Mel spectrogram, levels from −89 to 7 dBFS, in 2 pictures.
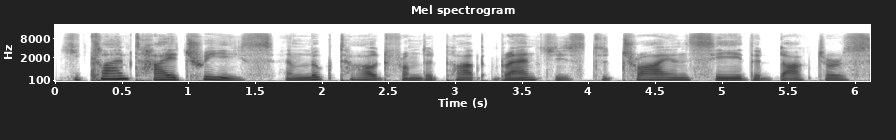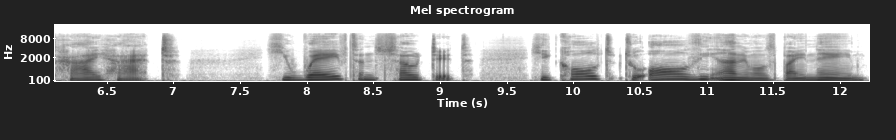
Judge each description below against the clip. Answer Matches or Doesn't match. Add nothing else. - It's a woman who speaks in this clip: Doesn't match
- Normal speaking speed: Matches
